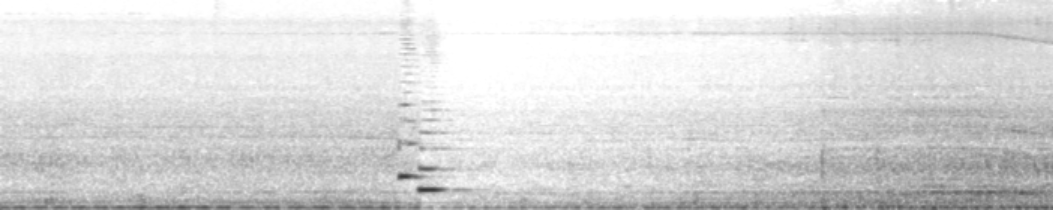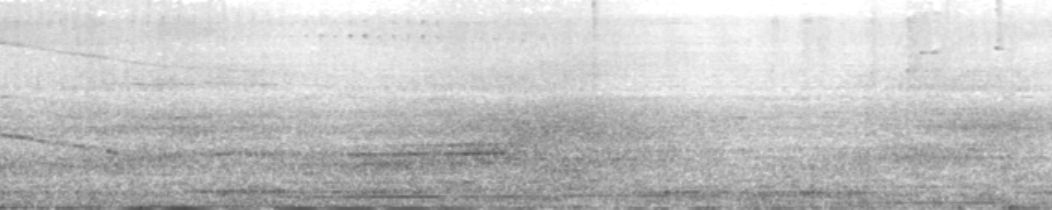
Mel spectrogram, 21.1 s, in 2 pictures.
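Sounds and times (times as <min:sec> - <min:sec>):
diesel train engine and wheels: 0:00.0 - 0:21.0
train horn blast: 0:04.0 - 0:04.8.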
